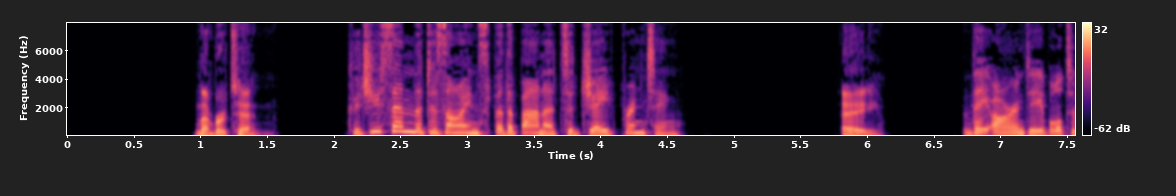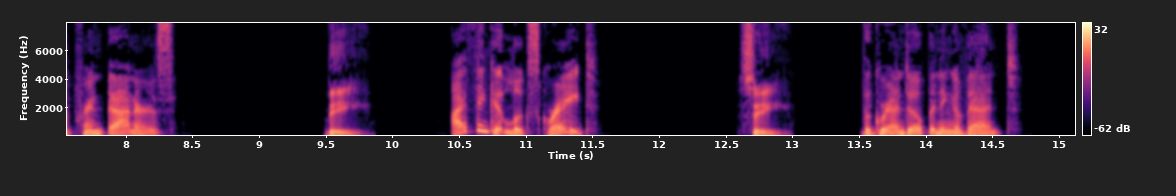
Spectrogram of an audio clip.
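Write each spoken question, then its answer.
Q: Could you send the designs for the banner to Jade Printing?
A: A: They aren't able to print banners.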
